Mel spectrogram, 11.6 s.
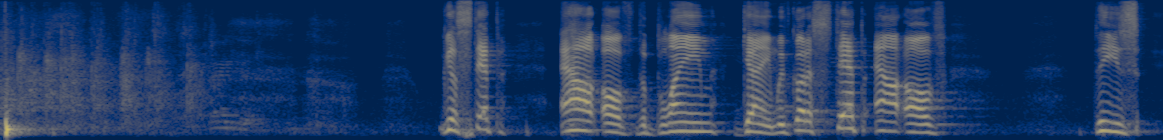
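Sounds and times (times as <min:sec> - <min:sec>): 
person clapping: 0:00.0 - 0:02.2
speech: 0:04.4 - 0:09.5, 0:11.0 - 0:11.5.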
